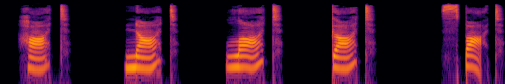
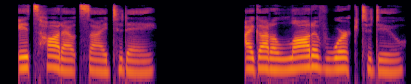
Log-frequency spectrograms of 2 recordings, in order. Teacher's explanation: the word hot in American English has a more open and round vowel than in some other forms of English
